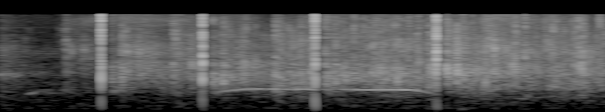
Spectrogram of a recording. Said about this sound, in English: They clap for everything. How many know that's good too, right? How many know we gotta have the clappers? Any clappers in the house?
